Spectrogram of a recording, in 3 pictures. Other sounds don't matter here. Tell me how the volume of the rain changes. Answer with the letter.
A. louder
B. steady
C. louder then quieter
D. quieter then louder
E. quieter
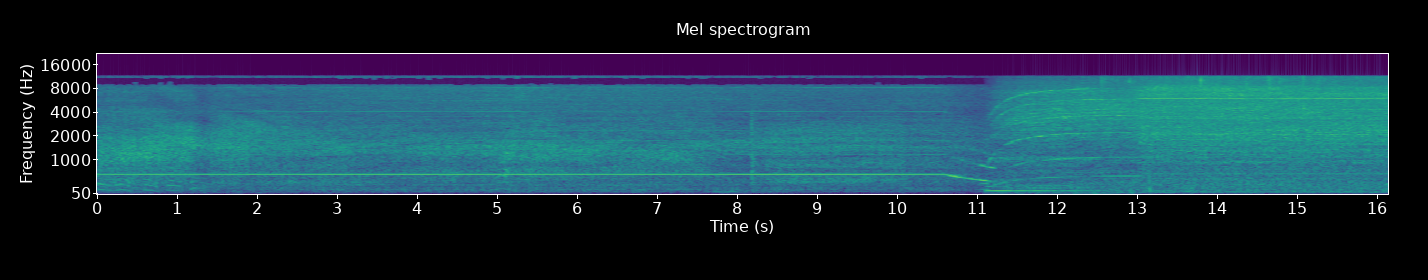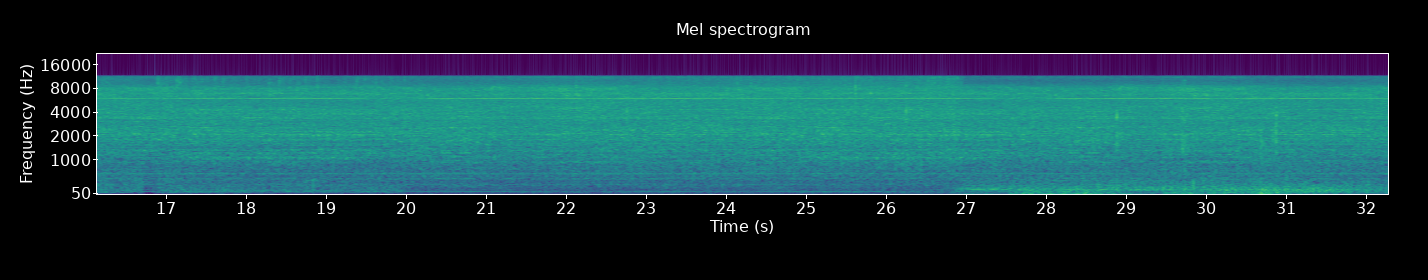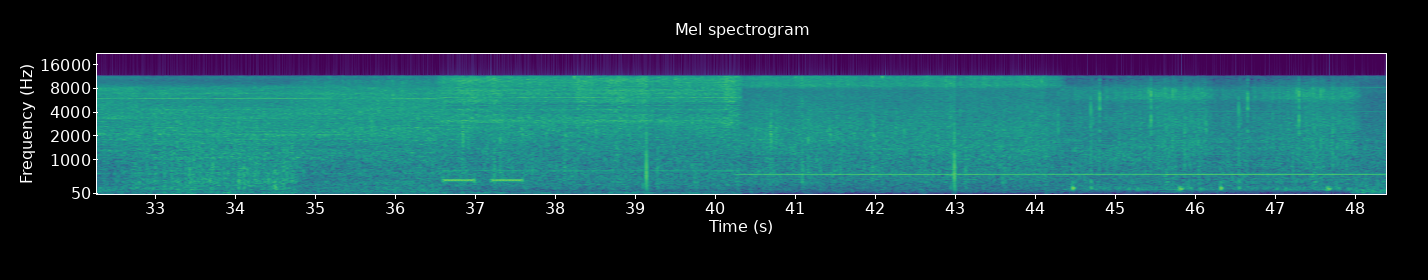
A.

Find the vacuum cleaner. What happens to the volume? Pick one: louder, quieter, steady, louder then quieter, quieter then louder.
steady.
